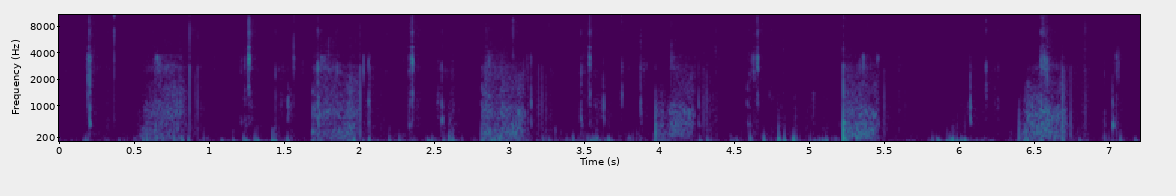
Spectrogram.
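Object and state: Metal mesh microphone grilles scratched by fingertips.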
